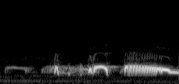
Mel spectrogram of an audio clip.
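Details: Decoy spotted dove cooing to lure wild doves quickly: a low, mellow coo sequence with two short rounded notes, then a longer sustained, slightly falling coo, in a quiet setting.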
